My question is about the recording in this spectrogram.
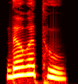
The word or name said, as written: ಧೋವತಿ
